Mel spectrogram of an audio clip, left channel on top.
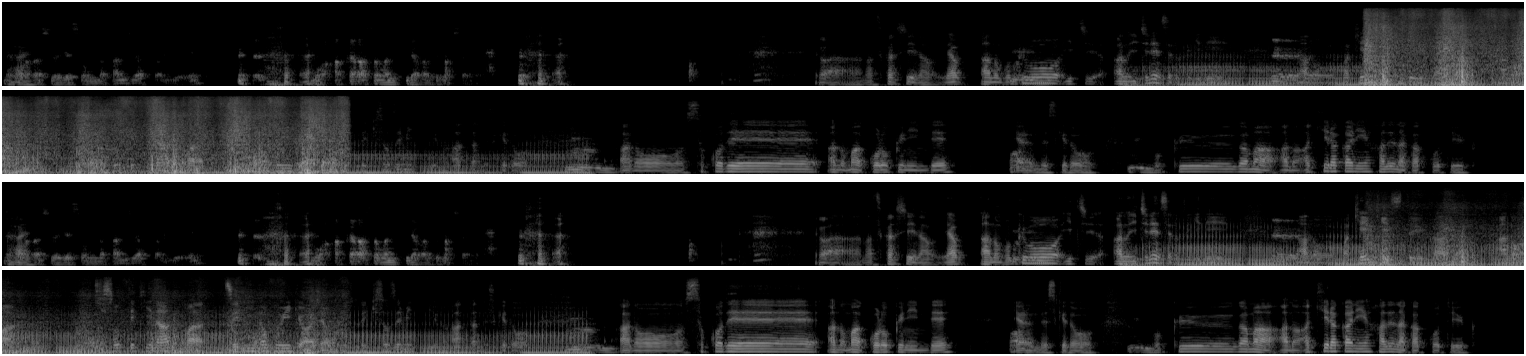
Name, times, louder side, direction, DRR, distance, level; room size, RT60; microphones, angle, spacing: voice 1, 0.0-2.0 2.4-2.8 3.1-5.4 10.0-10.5 12.7-13.2 15.1-15.3 17.4-17.7 20.8-21.4 25.3-25.5 26.5-26.8, equal, 5° right, 2.2 m, -47 dB
voice 2, 2.6-3.1 5.2-5.6 7.4-12.7 12.9-14.5 14.9-15.4 16.1-20.9 21.4-24.7 25.0-30.0, right 3 dB, 40° right, 0.6 m, -41 dB
sound 1, 11.2-21.1, right 4 dB, 80° right, 0.5 m, -41 dB
sound 2, 13.6-18.7, left 7 dB, 80° left, 0.4 m, -35 dB
4.4 x 2.8 x 2.8 m
head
